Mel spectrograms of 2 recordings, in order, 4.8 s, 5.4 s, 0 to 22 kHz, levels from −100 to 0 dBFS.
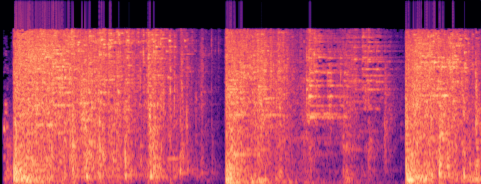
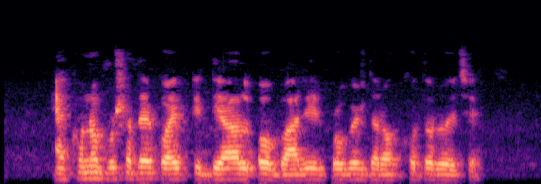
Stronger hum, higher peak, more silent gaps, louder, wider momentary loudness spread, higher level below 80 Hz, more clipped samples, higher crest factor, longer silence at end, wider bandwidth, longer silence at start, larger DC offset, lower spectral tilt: neither; about the same, 0 dBFS vs -2 dBFS; neither; first, -8 LUFS vs -17 LUFS; first, 12 LU vs 8 LU; first, -30 dBFS vs -62 dBFS; first, 0.3% vs under 0.1%; second, 10 dB vs 16 dB; second, 0 s vs 0.6 s; first, over 20 kHz vs 6.2 kHz; second, 0.05 s vs 0.55 s; neither; second, -1.5 dB/octave vs -7.5 dB/octave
